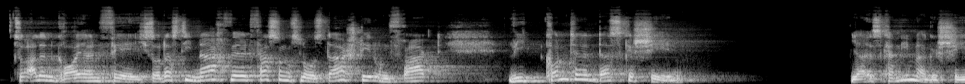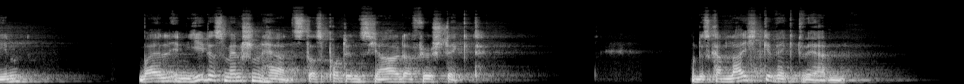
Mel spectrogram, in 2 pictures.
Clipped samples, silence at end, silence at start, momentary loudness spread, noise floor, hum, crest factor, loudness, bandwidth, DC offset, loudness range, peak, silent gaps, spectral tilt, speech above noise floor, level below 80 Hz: under 0.1%; 0.95 s; 0.1 s; 9 LU; -69 dBFS; none; 14 dB; -13 LUFS; 15 kHz; under 0.1%; 4 LU; 0 dBFS; 7.88-8.50 s, 15.49-15.60 s; -4.5 dB/octave; 56 dB; -56 dBFS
